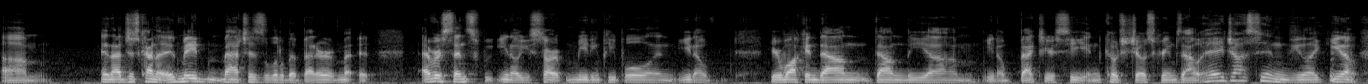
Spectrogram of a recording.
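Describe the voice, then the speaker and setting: A man's voice: on the low side, steady tone, moderate pace. A man, chatting casually as a podcast guest, rambling with lots of fillers and restarts. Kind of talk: casual chat.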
